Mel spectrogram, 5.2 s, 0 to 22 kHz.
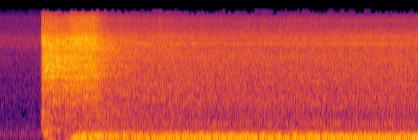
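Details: Wrecker V8 with Toker cam, after retiming with a timing light (about 18 degrees read, then distributor reset): cranks, catches at once, then a steady even low idle rumble with no misses or knocks; sounds good.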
